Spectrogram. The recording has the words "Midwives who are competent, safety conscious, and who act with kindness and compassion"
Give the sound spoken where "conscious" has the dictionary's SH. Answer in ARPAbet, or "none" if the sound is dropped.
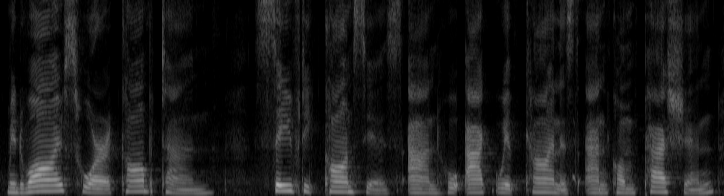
S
